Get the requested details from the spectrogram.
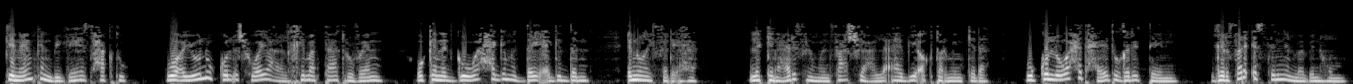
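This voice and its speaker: Egyptian arabic guy reading a story super fast, lo-fi muffled sound. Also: sits high, dark tone, slightly rough, dry recording. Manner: rapid, flowing storytelling. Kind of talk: scripted story narration. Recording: dull lo-fi dry recording.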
